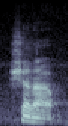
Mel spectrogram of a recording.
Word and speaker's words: शराब: कुछ लोग उर्दू लफ्ज़ों के उच्चारण या प्रोनाउंसिएशन पर ध्यान नहीं देते हैं। देखिए, एक लफ्ज़ है शराब।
